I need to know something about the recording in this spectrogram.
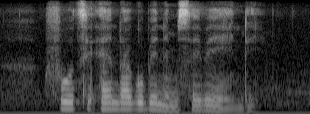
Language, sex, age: Swati, male, 20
